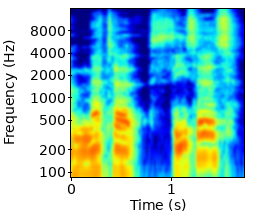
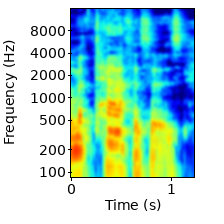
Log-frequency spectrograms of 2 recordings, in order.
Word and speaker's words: metathesis: A metathesis? No, metathesis. Metathesis is the transposition of letters, syllables, or sounds in a word.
